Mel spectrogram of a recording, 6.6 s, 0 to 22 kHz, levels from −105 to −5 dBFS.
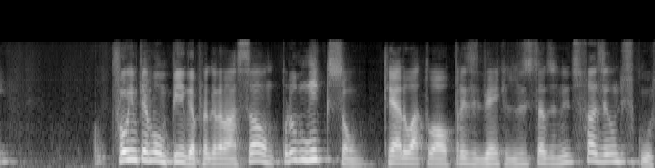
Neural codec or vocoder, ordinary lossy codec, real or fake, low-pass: codec, 16 kHz, 1 kbps, FunCodec, trained on Chinese and English, 50 frames a second; none; fake; none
